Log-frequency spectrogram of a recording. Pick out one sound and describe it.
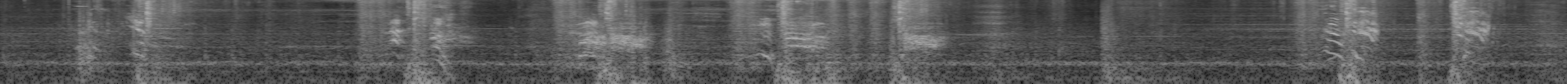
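Weapons clash and strike with heavy blows in a fight.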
